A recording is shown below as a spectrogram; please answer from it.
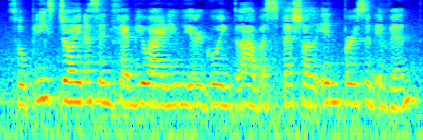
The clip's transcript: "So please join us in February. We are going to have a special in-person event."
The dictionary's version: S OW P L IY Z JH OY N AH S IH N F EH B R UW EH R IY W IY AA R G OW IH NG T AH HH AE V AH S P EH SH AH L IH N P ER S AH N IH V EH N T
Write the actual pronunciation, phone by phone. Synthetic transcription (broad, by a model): S OW P L IY S JH OY N AH S IH N F EH B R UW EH R IY W IY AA R G OW IH NG T AH HH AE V AH S P EH SH AH L IH N P ER S AH N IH V EH N T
